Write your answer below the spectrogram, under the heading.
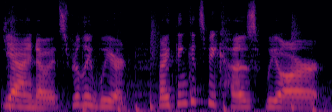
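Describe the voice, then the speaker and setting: A woman's voice: mid-range voice, lively intonation, normal speed, fairly bright tone, faint music behind. A woman co-hosting a podcast in character as a fey demon, telling family stories in an informal, hesitant way. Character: fey demon woman gossiping about humans. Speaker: podcast co-host.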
